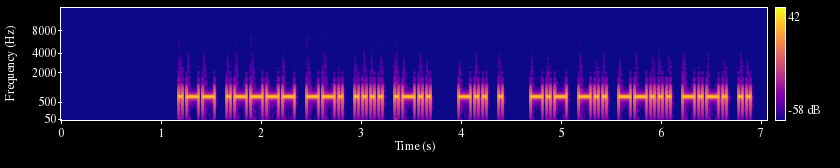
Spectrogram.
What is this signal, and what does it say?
Morse code, heard as a keyed tone, about 30 wpm, 700 Hz. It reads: W1GHL DE KD7CI
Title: USA Callsign DE Callsign - 5 Characters - 30wpm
